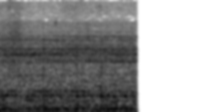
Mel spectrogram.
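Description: Steady low hum with a hiss over it, like a running kitchen appliance, cutting off abruptly to silence about a second and a half in.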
